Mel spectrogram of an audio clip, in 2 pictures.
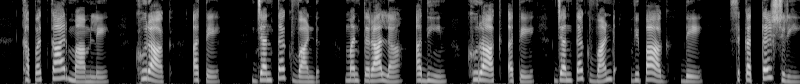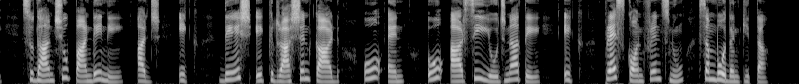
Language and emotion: Punjabi, neutral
